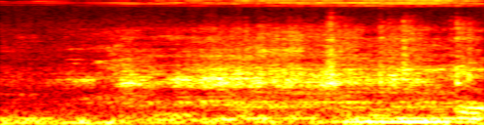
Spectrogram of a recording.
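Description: PPA Jetflex piston gate opener running and swinging a steel gate leaf closed. Its motor whir comes in steadily about half a second in.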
